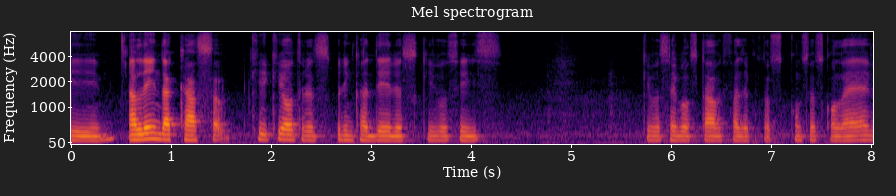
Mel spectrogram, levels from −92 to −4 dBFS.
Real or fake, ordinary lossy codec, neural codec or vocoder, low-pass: real; none; none; none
